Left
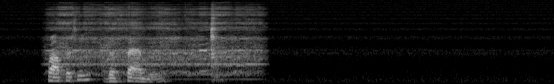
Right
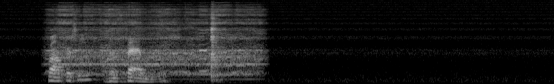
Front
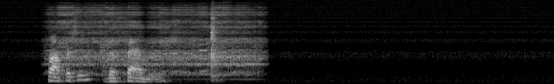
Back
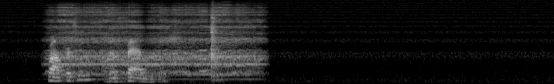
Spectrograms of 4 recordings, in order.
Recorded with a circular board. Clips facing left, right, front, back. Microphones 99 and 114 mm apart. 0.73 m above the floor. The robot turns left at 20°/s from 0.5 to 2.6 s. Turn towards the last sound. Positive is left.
turn(degrees=-80)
